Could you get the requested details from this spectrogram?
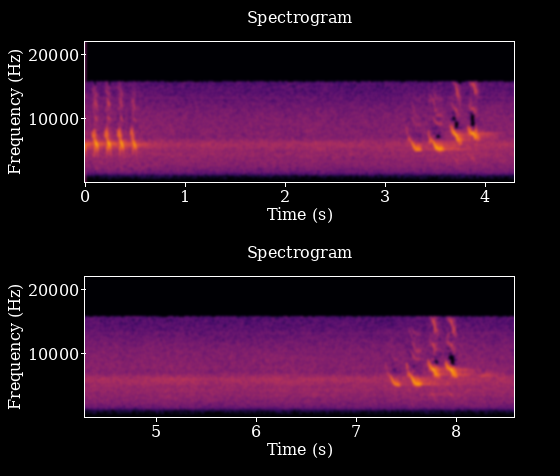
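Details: Grey wagtail on a power line, singing short phrases of four to five high, ringing notes. Phrases come roughly every three to four seconds, with faint hiss between them.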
